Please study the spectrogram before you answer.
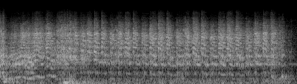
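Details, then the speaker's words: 1976 Chevy Cheyenne 4x4 pulled from the bush, first start attempts with old electric fuel pump and gas through the carb: fast rhythmic cranking about four beats a second, never catches; sounds flooded, old fuel pump suspected. "Oh, it almost sounds flooded now. Go ahead. Again. Again. Yeah, that's what it sounds like."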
